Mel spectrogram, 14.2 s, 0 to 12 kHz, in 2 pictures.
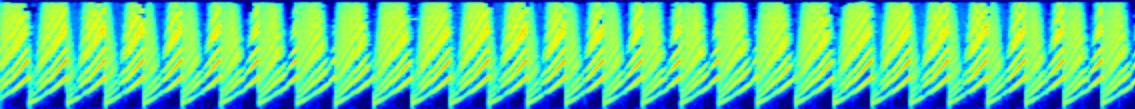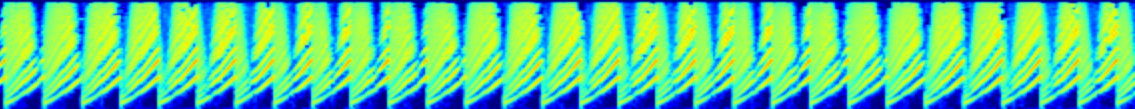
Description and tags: Cartoon-like siren recreated on a Roland System100 vintage modular synth
cartoon, sci-fi, siren, Synthetic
